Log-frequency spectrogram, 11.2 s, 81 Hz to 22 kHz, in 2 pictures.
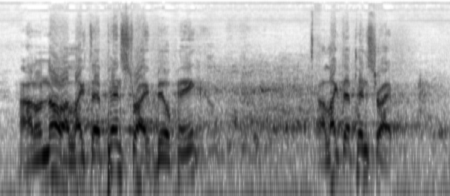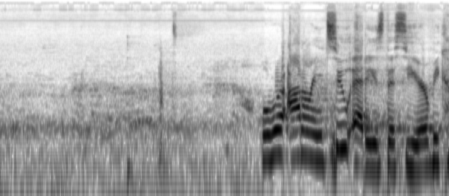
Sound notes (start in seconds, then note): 2.9 audience laughing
